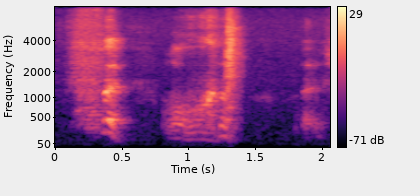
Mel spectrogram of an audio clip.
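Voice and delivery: "F, R" as fff-euh, rrr-euh, no leading E; bare consonant sounds. Shown as a demonstration. Teacher showing why E is added, "F, R" as raw consonants. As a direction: sound out "F, R" without the vowel in front. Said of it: "on met un E devant pour prononcer la consonne".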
